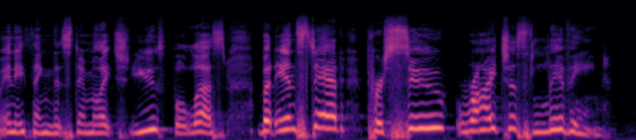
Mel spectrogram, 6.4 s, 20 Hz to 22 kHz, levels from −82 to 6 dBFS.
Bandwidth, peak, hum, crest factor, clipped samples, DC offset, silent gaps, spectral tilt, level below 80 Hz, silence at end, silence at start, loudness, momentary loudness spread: 13.5 kHz; -6 dBFS; none; 18 dB; under 0.1%; under 0.1%; none; -4.5 dB/octave; -66 dBFS; 0.35 s; 0 s; -23 LUFS; 10 LU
